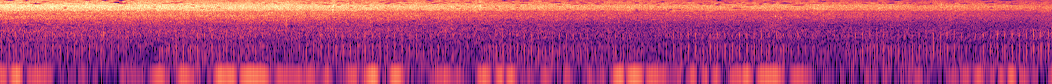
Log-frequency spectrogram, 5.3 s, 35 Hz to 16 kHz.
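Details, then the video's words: Purring cat in a cabin during windy weather; deep rumbling purr pulses in regular breath-linked waves roughly every half second to second, over a constant background of wind noise. "Cat Purring in a Windy Cabin 8 Hours of Blissful Purring"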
